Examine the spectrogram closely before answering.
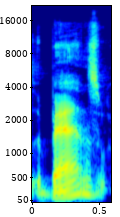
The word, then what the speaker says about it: Bans: your name when you asked me how to pronounce mine your last name buns bands bands bands rosie bands welcome welcome i'm not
